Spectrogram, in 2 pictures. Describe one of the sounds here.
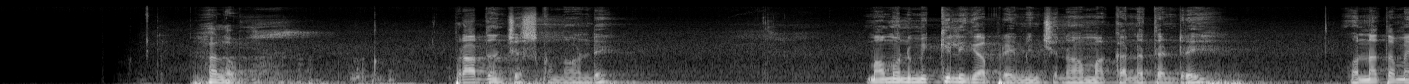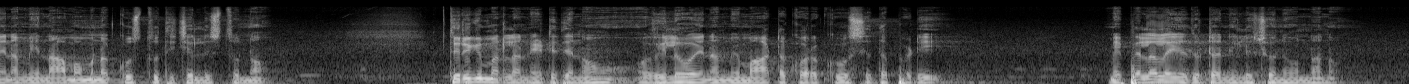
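A man speaks calmly and slowly into a microphone, with pauses.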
